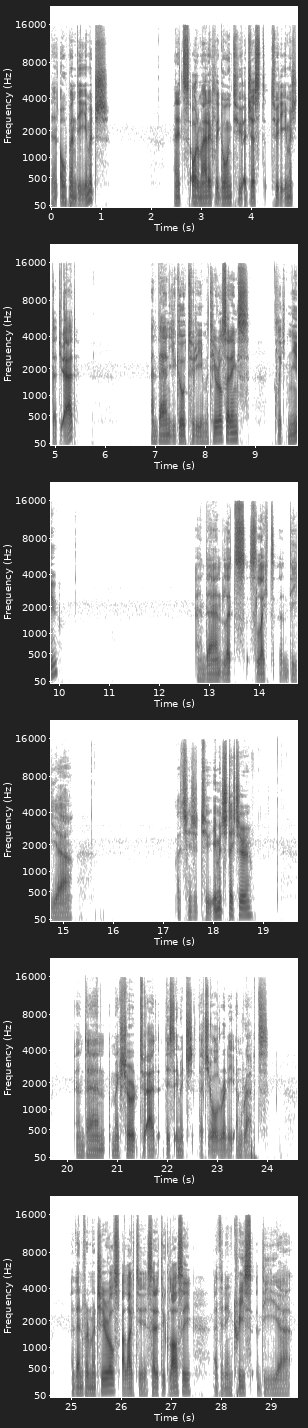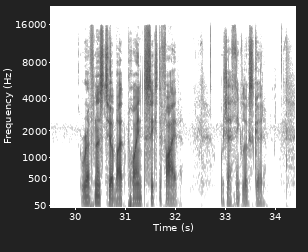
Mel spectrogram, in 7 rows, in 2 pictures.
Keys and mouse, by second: 1.1 click, 1.5-7.7 middle drag, 7.7-9.6 drag, 9.6-10.8 middle drag, 10.8-15.3 drag, 15.3-16.3 middle drag, 16.3-17.9 drag, 19.9-21.6 drag, 32.5 shift+z.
